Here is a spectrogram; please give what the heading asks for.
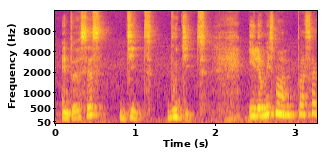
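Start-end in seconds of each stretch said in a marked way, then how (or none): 0.8-1.1 "dit" closed on a sounded T; silent final E. Shown as a demonstration. Teacher explains where to stop, "dit" ending on T. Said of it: "No la pronuncio". 1.4-1.9 "vous dites" stopping on the T; silent final E. Shown as a demonstration. Teacher sums up the rule, "vous dites" without the E. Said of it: "No la pronuncio".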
